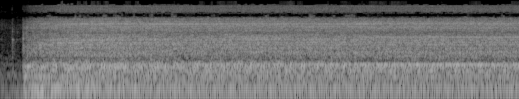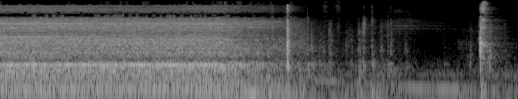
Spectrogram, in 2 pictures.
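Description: An electric mixer whirs steadily through a strawberry chocolate mousse mixture, loud and continuous for about seven seconds before winding down and stopping, followed by a couple of sharp clunks.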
